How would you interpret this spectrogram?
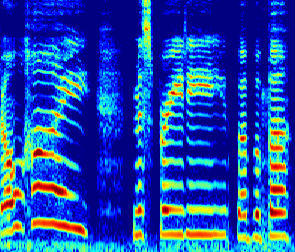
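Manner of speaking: high sing-song mock of the office staff; chirpy office greeting. Staff at the front office greeting the teacher, high and sing-song. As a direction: greet her in a bright, high put-on voice.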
